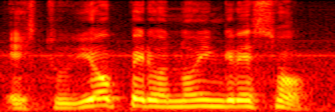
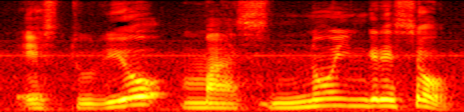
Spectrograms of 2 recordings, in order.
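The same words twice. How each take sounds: First: Said in the usual way. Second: "mas" said slowly and set apart, in place of pero; slow it down and lean on "mas"; a teacher spelling out "mas no ingresó" word by word; slow, stressed demo of mas. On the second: Shown as a demonstration. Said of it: "Ese más es sin tilde porque puede reemplazar a pero".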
